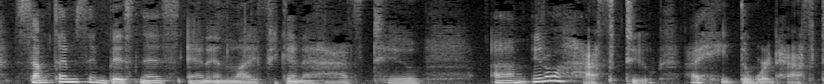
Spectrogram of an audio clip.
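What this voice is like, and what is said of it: Soft, near-whispered voice. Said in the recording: “if you hear my voice like a little like whispering”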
